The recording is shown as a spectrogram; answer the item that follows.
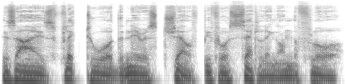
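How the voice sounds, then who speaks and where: A man narrating a scripted first-person mystery story in a solemn, literary, measured manner. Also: rumbling low, creaky, slightly rough, no room sound, studio quality.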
